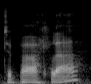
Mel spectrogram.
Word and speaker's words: Tpaalha: you an overview of te pachla with a nice long a jesse is really good at pronouncing the name of the language de parla is kind of a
